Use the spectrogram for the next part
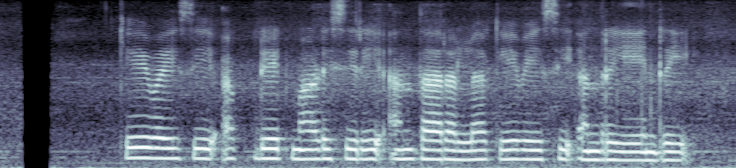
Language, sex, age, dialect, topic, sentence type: Kannada, female, 36-40, Northeastern, banking, question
